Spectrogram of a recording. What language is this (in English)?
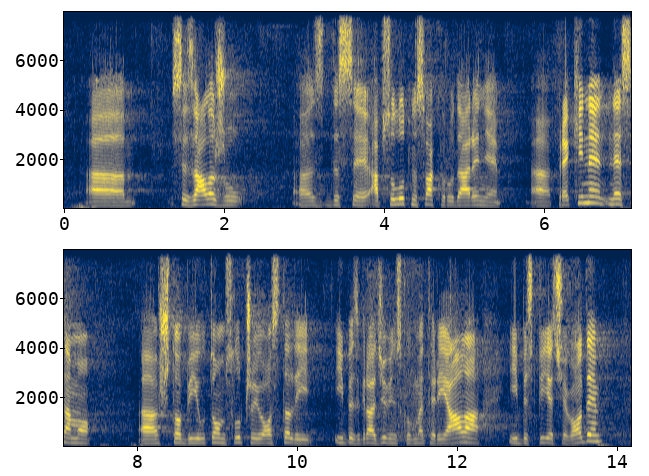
Serbian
